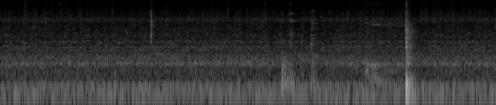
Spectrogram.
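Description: Squid and green beans cooking quietly in a hot wok over a steady low hum. A few light knocks sound, and a sharp knock about seven seconds in is the loudest.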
